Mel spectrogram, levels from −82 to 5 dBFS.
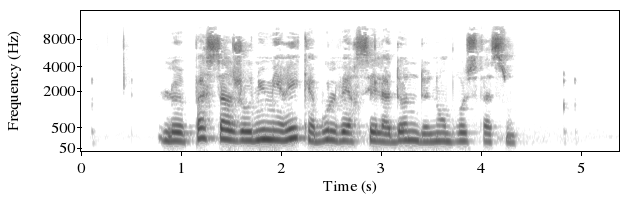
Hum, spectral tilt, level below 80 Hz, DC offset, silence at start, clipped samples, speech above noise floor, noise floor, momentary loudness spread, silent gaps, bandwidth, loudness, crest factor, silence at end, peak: none; -4 dB/octave; -78 dBFS; under 0.1%; 0.8 s; under 0.1%; 41 dB; -68 dBFS; 6 LU; none; 11.5 kHz; -27 LUFS; 18 dB; 1.05 s; -12 dBFS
